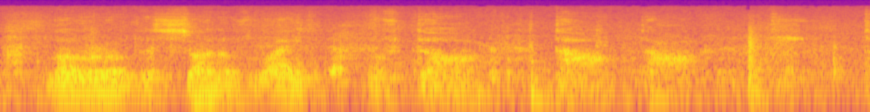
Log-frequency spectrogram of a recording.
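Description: A man's voice making short, wordless vocal sounds and whispers in broken bursts.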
